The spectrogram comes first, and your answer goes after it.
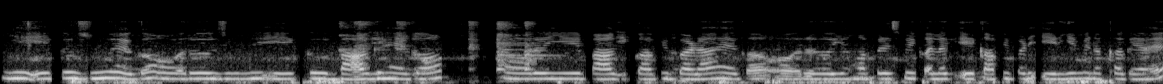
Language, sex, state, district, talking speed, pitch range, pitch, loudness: Hindi, female, West Bengal, Kolkata, 170 wpm, 240-265 Hz, 255 Hz, -18 LUFS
